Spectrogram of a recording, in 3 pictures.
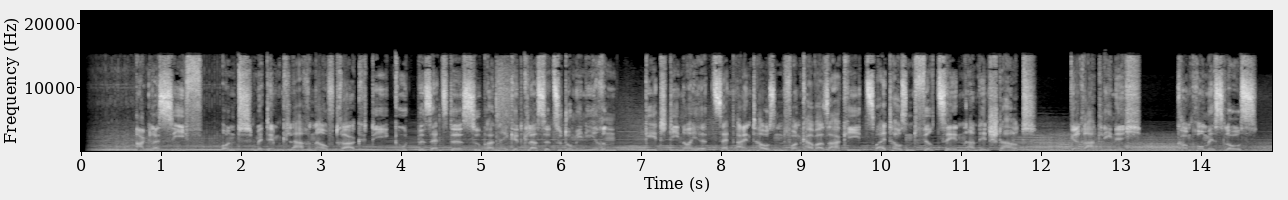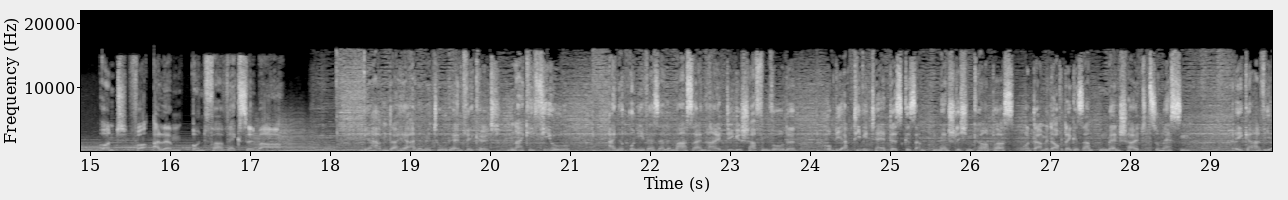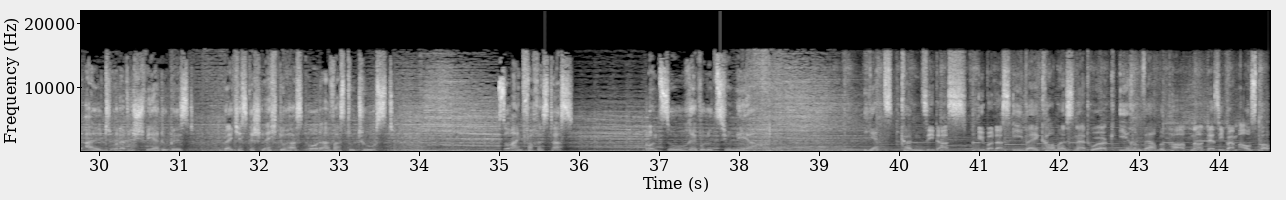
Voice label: German voice reel

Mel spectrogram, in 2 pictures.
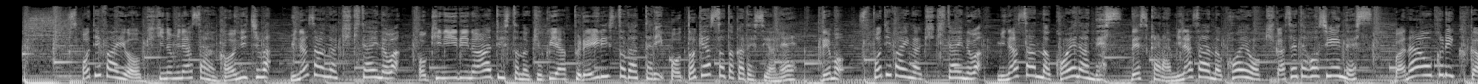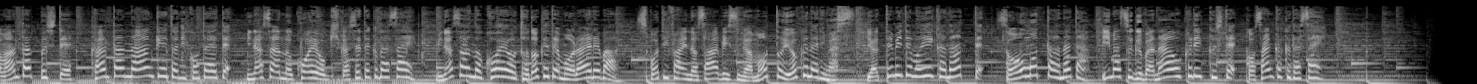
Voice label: Japanese Female; Spotify US

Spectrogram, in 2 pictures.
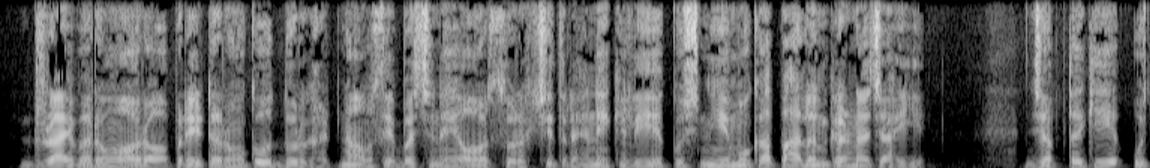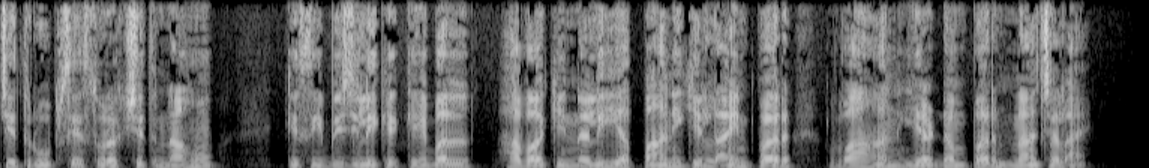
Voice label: Hindi E-learning

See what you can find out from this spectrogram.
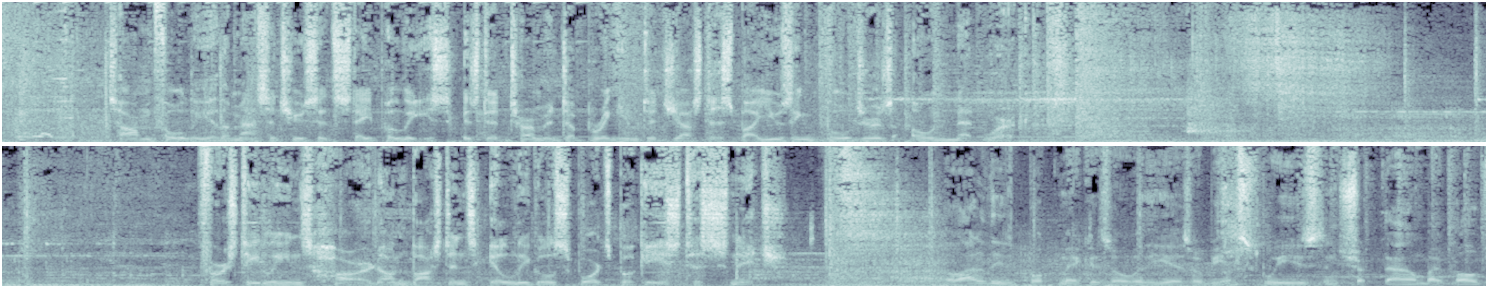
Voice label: US English Crime Narration

